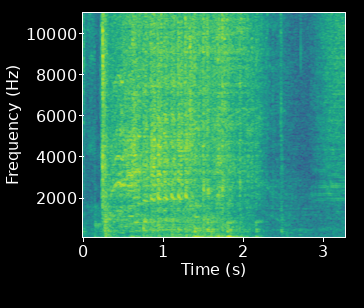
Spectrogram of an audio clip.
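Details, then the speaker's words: 30-year-old Range Rover Classic V8, first start after 7 years with the fuel system refitted: long busy cranking to draw fuel, then a few ragged first firings that trail off as the engine tries to pick up. "now this hasn't started in 7 years it's going to take a bit of cranking to get the fuel to the engine but I'm quite confident it's going to start"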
